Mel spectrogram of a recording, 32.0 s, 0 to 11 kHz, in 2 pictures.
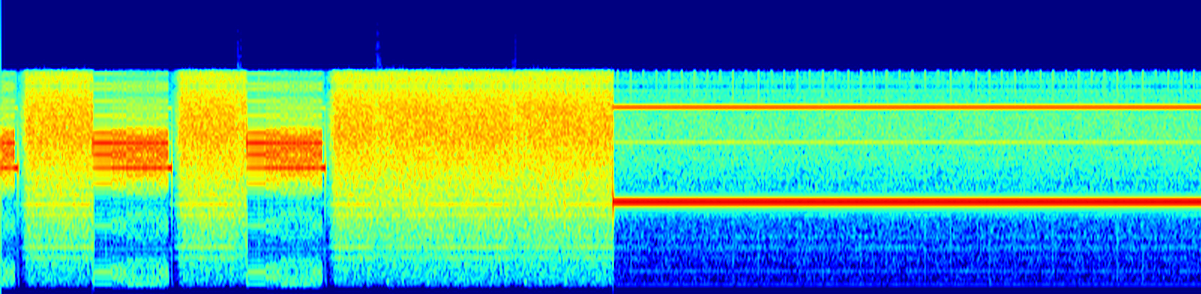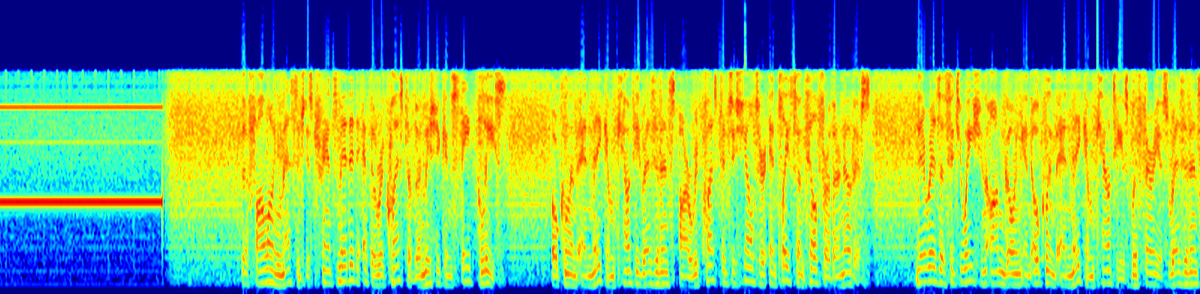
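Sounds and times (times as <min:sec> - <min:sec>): radio static: 0:00.0 - 0:08.2, 0:18.2 - 0:32.0.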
